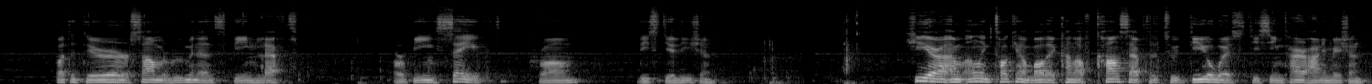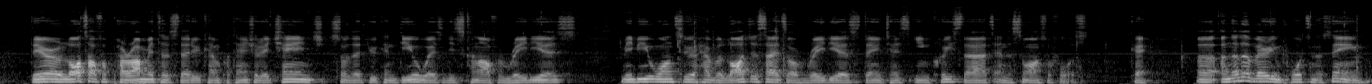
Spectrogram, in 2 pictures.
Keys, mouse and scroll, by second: 1.4 d, 1.6-2.6 drag, 2.6 d, 3.2-7.0 middle drag, 8.1 ctrl+alt+shift+q, 10.3-12.8 middle drag, 12.8-13.7 scroll up 1, 14.5-15.4 ctrl+middle drag, 15.4 click, 16.9-19.1 middle drag, 19.1-22.2 drag, 25.2 middle click, 26.0 click, 26.9 shift+right click.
